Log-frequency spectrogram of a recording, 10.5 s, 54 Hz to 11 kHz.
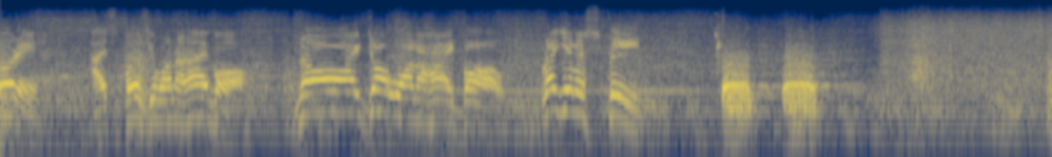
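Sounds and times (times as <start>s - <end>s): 
freight train departing with rumble and hiss: 0.0s - 10.5s
speech: 0.3s - 6.6s, 7.2s - 8.0s
freight train whistle toots: 7.1s - 8.6s.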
